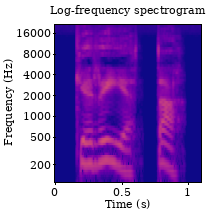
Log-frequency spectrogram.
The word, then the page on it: Greta: skandinavisch; female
